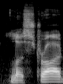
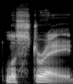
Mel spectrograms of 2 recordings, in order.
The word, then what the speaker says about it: Lestrade: Lestrade would be closest to the French pronunciation where the name originated, though Arthur Conan Doyle preferred the pronunciation Lestrade with a long A sound, which was used in the Jeremy Brett television series.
